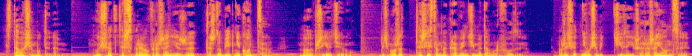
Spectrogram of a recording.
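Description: A man narrating a horror story in a dry, deadpan manner. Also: mid-range voice, gravelly.

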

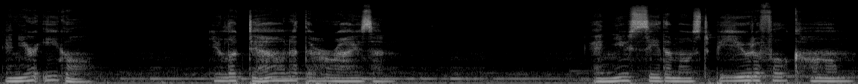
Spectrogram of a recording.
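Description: A woman narrating a sleep story as a guided relaxation, in a soothing, hushed, breathy voice that often softens into a whisper. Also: deep voice, steady tone, noisy background. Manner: soothing, hushed, breathy delivery with soft whispery phrase endings. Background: slow music with drum beat.

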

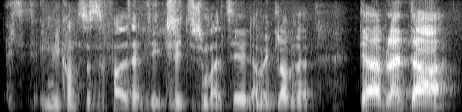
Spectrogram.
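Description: A man's voice: low voice, big pitch swings, quick pace, a bit bright. A man, co-hosting a casual podcast, telling a story and laughing often. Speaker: podcast co-host.

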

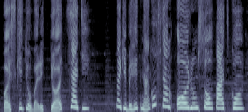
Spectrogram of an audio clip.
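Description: A brave, cheeky little girl voiced by a woman chirps her lines fast and bossy. Her very high voice bounces up and down. The storybook recording is dry, with soft music behind. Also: huge pitch swings, no echo, exaggerated voice. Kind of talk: children's storybook narration.

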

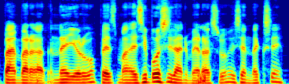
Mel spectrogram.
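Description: A man's voice: medium pitch, dry recording, clean studio sound. A man with a Cypriot Greek accent chatting casually as a podcast co-host. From Cyprus. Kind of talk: casual chat.

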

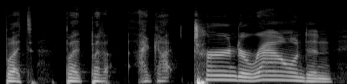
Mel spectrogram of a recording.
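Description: A man voicing a scared, confused little girl in a bedtime story, with a high, squeaky, flustered voice. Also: slow pace, no room sound, studio quality.

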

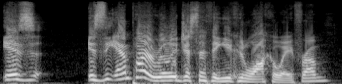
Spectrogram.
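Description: A man's voice: high voice, big pitch swings, brisk, fairly bright tone. A man co-hosting a casual movie review chat, recapping scenes in a laid-back way with fillers and casual swearing. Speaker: podcast co-host.

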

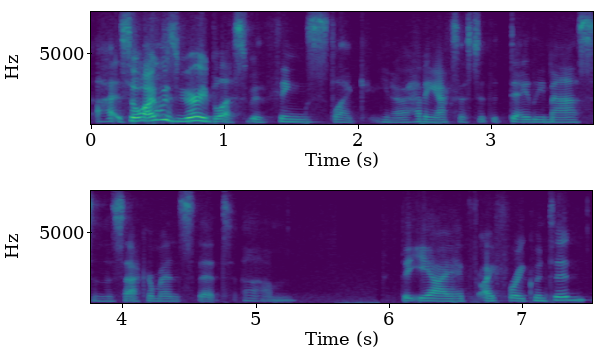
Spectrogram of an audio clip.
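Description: In a relaxed interview, a young adult nun from Sydney chats brightly in her Australian accent, laughing often and filling pauses with um. She talks at normal speed in a fairly low pitch, with no room sound.

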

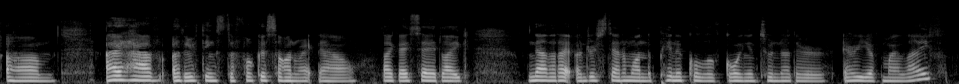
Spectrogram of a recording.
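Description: A woman's voice: on the low side, mellow. A woman hosting her podcast alone, chatting in a playful, rambling way. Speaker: podcast host. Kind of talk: casual chat.

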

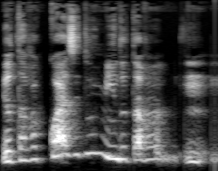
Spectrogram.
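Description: A woman recounts funny anecdotes to friends. She acts out what people said and swears casually. Her voice sits a bit high for a woman. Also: animated, moderate pace, gravelly, warm tone, slightly rough, highs cut off. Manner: storytelling with acted-out quotes and swearing. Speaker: friend chatting. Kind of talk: casual chat.

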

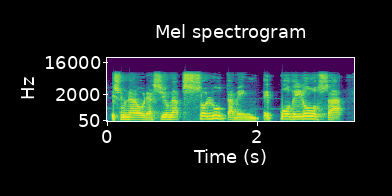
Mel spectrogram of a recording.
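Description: A man's voice: mid-range voice, unhurried. A man leading a live-streamed devotional prayer, speaking earnestly and inviting his viewers to join in. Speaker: prayer leader. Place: indoors at home, filming on a camera.

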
